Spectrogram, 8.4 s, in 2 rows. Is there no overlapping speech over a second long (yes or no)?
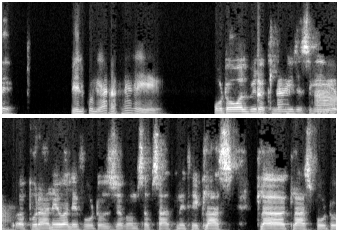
yes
